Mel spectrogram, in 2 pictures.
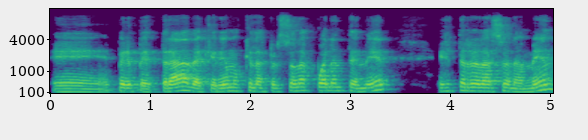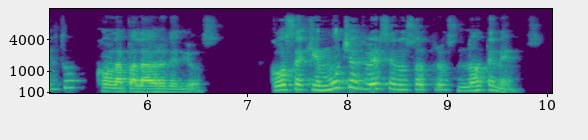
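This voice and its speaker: Leading a Bible lesson online through a video call, this man from Brazil, whose first language is Portuguese, has a voice on the high side that comes across animated and unhurried, with a roomy sound. He's earnest, and he frequently restarts and fills pauses.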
